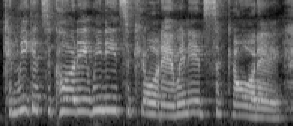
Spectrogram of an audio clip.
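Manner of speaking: high, put-on British hostess voice; imitated British plea, pitched high; mock British accent. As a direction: play it hammed-up British and fretful. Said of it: "That's when Meredith turned British".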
